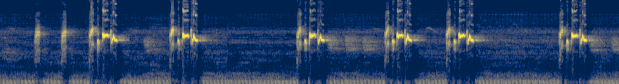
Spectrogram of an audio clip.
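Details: Loud, persistent sooty-headed bulbul song used as a lure to make others sing: short rollicking whistled phrases repeated every one to two seconds, with a low humming background.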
